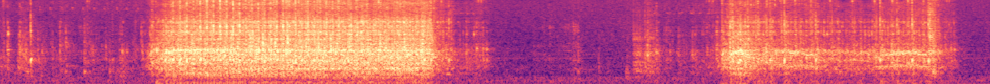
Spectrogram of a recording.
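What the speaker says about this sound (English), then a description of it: "I'm going to sew around all sides" A sewing machine stitches around three sides of a fabric pocket for a repurposed organizer, with a steady loud mechanical whirr in two runs separated by a quieter pause.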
